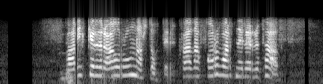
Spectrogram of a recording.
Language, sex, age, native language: Icelandic, female, 50-59, Icelandic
